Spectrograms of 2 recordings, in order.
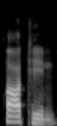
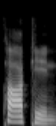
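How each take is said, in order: Both takes have the same delivery.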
